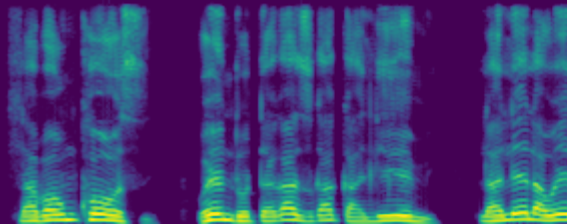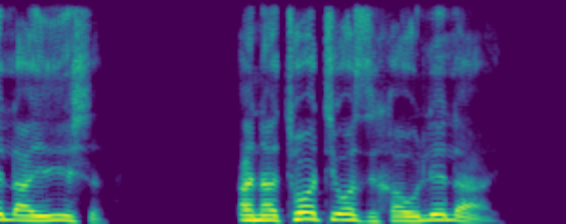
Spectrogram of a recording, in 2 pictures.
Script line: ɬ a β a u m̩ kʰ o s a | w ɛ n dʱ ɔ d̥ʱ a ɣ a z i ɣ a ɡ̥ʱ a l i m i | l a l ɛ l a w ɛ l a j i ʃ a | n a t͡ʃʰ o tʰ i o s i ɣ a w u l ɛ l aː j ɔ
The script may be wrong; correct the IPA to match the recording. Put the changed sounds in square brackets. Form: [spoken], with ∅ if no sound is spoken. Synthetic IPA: ɬ a β a u m̩ kʰ o s [i] | w ɛ n dʱ ɔ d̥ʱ a ɣ a z i ɣ a ɡ̥ʱ a l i m i | l a l ɛ l a w ɛ l a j i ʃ a | n a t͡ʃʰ o tʰ i o [z] i [x] a w u l ɛ l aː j ɔ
